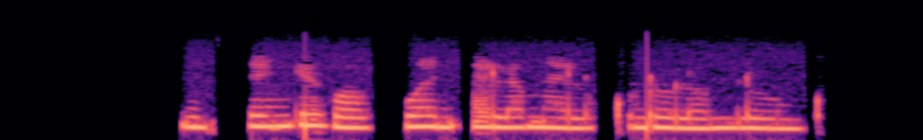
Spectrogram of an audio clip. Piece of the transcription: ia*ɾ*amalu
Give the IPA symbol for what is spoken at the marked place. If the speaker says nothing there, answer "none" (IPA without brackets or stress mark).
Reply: l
